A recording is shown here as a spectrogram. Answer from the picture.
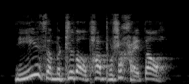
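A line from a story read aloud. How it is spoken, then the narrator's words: Stern, sharp. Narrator (Chinese): 班景宪厉声问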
